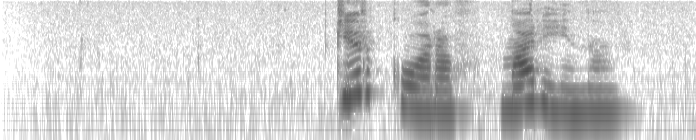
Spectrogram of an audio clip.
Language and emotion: Russian, neutral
